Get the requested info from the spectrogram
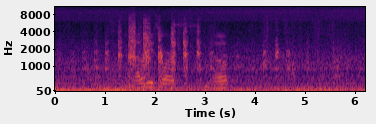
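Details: Adoptable shelter dogs playing together at a daycare: a quick cluster of sharp, tonal barks and yelps between roughly 1.5 and 3.5 seconds, then quieter scattered yips over a steady low rumble of background noise.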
